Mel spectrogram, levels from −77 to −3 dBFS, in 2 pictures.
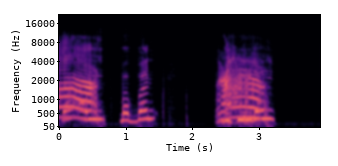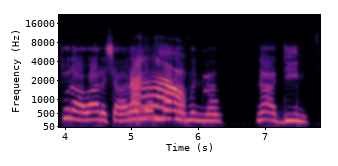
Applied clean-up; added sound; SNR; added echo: neural mask model RNNoise.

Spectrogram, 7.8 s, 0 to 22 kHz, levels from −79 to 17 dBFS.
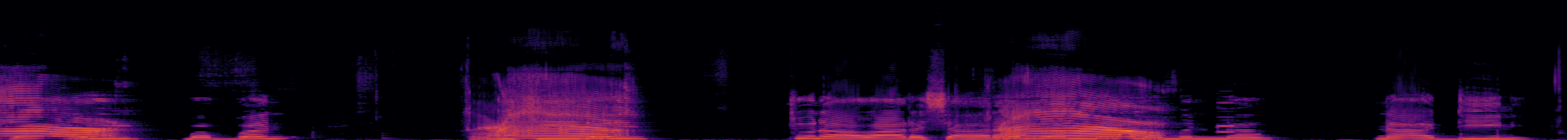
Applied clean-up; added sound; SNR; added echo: classical method log-MMSE.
